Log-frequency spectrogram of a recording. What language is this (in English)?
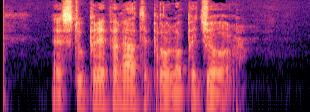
Interlingua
